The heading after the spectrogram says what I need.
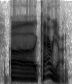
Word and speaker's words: Carrion: So, Carry On. I don't know how to freaking pronounce it.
